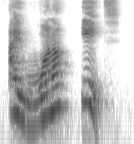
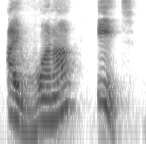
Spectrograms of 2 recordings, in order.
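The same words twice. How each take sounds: First: Want to is blended into one word, wanna. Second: Want to is blended into one word, wanna.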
